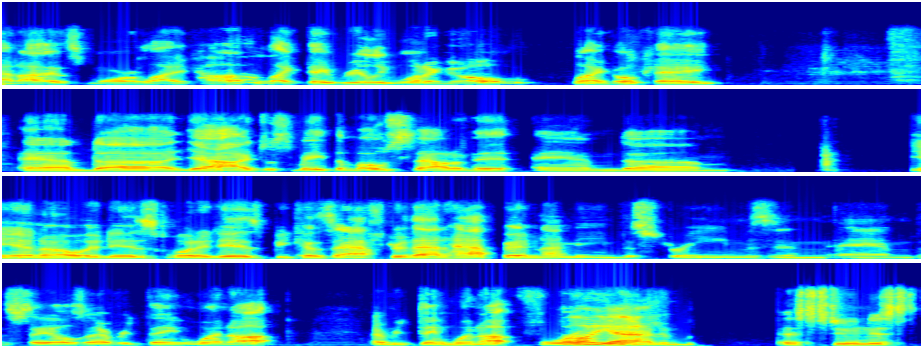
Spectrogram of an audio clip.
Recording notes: skype interview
